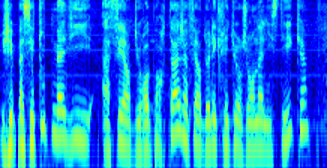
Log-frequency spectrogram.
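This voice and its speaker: Over music in the background, a man speaks at a fairly high pitch with ordinary pitch variation in a dry, close sound with no echo. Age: 70s. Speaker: writer and former racing journalist. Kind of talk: radio interview.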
